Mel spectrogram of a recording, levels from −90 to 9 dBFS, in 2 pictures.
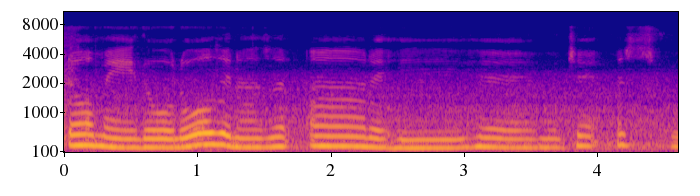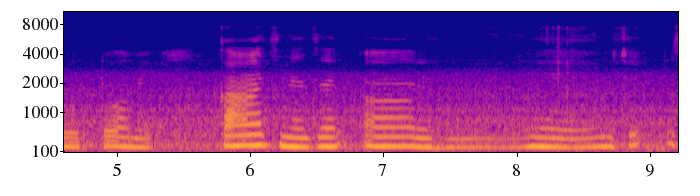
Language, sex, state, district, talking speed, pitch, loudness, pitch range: Hindi, female, Madhya Pradesh, Umaria, 115 wpm, 215 Hz, -16 LUFS, 200-235 Hz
